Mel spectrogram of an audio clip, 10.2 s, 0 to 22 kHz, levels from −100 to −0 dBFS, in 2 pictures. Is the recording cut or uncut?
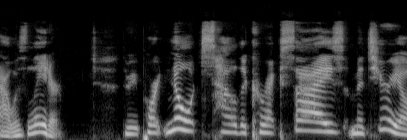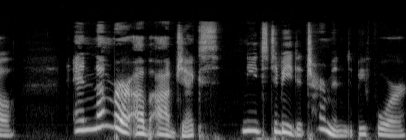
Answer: uncut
